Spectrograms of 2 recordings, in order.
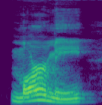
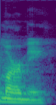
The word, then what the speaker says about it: Marmee: So because Massachusetts doesn't pronounce the R, so that's where that came from. That's interesting. So strange. But I like Marmee.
